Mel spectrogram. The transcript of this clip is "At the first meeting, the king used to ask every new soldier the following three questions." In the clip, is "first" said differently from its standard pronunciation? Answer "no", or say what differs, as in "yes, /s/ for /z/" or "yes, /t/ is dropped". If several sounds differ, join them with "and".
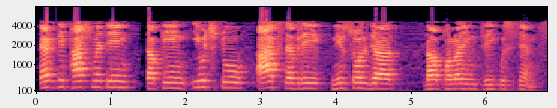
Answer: yes, /p/ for /f/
